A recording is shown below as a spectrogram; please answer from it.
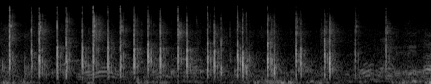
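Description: A small group of people clapping, sparse and uneven, dying away near the end.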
